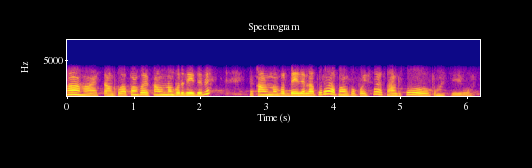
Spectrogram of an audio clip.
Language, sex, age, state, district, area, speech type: Odia, female, 30-45, Odisha, Mayurbhanj, rural, conversation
